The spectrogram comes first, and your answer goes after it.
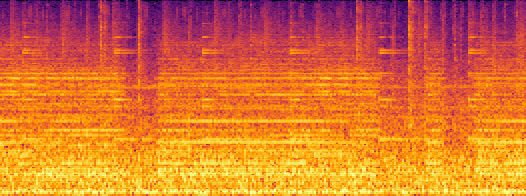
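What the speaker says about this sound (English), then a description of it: "I'm just naturally letting my train kind of slow itself down." A train in a driving simulator game rolls along, slowing as it approaches a crossing, with a steady loud rumble and mechanical drone and faint rail clicks throughout.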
